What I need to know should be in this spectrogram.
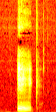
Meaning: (noun) 1. sky (the part of the atmosphere which can be seen above a specific place) 2. heaven (the abode of God and of the blessed dead)
- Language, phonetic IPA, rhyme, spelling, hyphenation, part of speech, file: Hungarian, [ˈeːɡ], -eːɡ, ég, ég, noun / verb, Hu-ég.ogg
